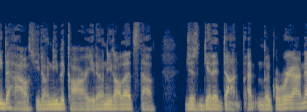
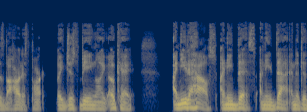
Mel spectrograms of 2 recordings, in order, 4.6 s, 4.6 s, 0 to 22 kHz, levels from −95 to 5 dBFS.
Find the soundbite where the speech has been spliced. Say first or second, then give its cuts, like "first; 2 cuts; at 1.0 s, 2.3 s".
first; 1 cut; at 3.6 s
